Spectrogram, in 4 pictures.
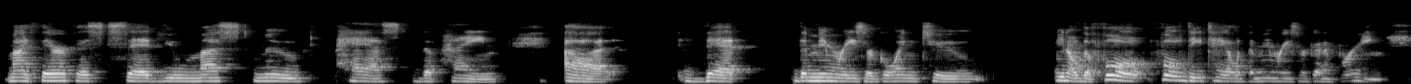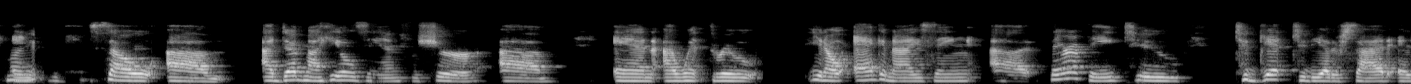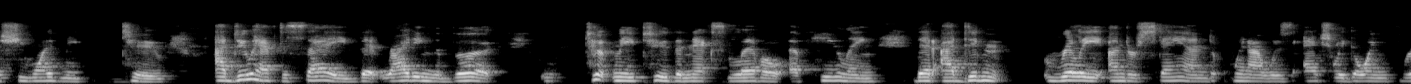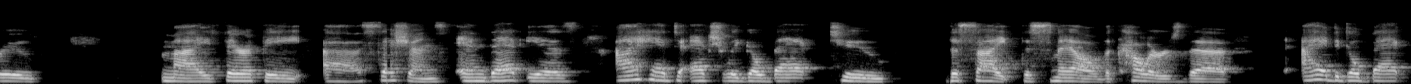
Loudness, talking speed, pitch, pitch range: -17 LUFS, 120 wpm, 160 Hz, 145-175 Hz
